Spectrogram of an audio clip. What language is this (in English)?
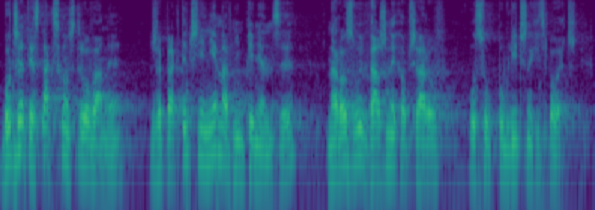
Polish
